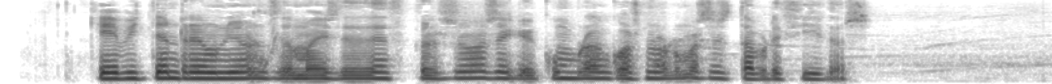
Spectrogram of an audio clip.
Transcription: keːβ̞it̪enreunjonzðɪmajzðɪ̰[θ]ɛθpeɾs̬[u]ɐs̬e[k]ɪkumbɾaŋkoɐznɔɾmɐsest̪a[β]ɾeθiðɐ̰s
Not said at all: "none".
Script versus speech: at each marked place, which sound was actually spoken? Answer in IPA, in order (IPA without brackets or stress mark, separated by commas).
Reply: ð, o, k, β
